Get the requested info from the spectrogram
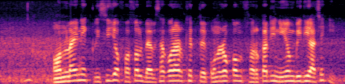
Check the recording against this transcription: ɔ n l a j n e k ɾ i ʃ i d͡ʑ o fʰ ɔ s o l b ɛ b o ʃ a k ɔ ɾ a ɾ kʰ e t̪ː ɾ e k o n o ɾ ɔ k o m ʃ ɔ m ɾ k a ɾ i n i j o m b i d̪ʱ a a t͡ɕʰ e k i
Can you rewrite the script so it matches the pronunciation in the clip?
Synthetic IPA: ɔ n l a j n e k ɾ i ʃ i d͡ʑ o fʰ ɔ s o l b ɛ b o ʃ a k ɔ ɾ a ɾ kʰ e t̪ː ɾ e k o n o ɾ ɔ k o m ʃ ɔ ɾ k a ɾ i n i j o m b i d̪ʱ i a t͡ɕʰ e k i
